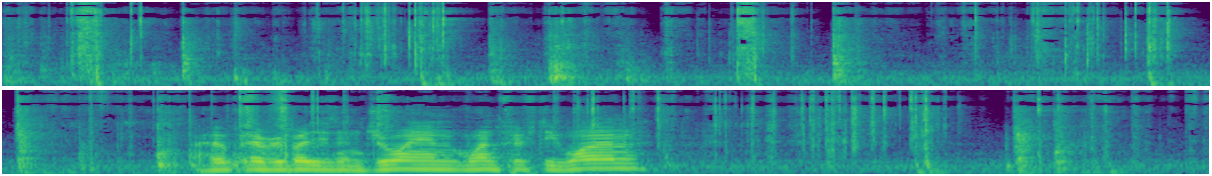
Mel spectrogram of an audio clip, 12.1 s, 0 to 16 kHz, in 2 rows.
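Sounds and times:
foil packs crinkling: 0.0 - 12.0.

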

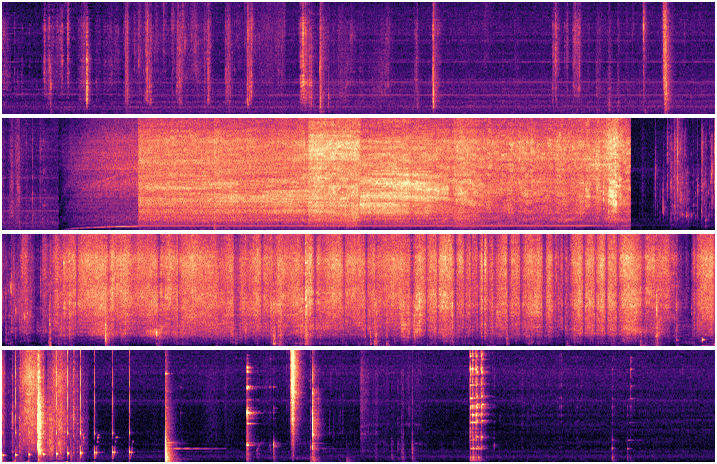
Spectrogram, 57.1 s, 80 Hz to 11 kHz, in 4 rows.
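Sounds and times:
vacuum cleaner humming: 15.4 - 26.8.

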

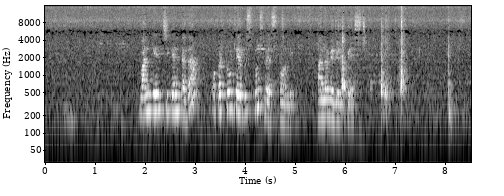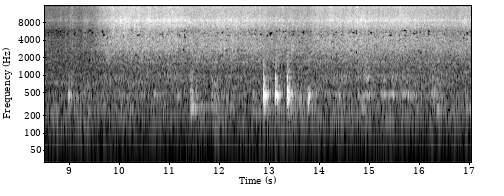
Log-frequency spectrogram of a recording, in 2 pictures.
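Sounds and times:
paste sizzling in hot oil: 9.4 - 17.0
spatula knocking against pot: 12.9 - 14.0.

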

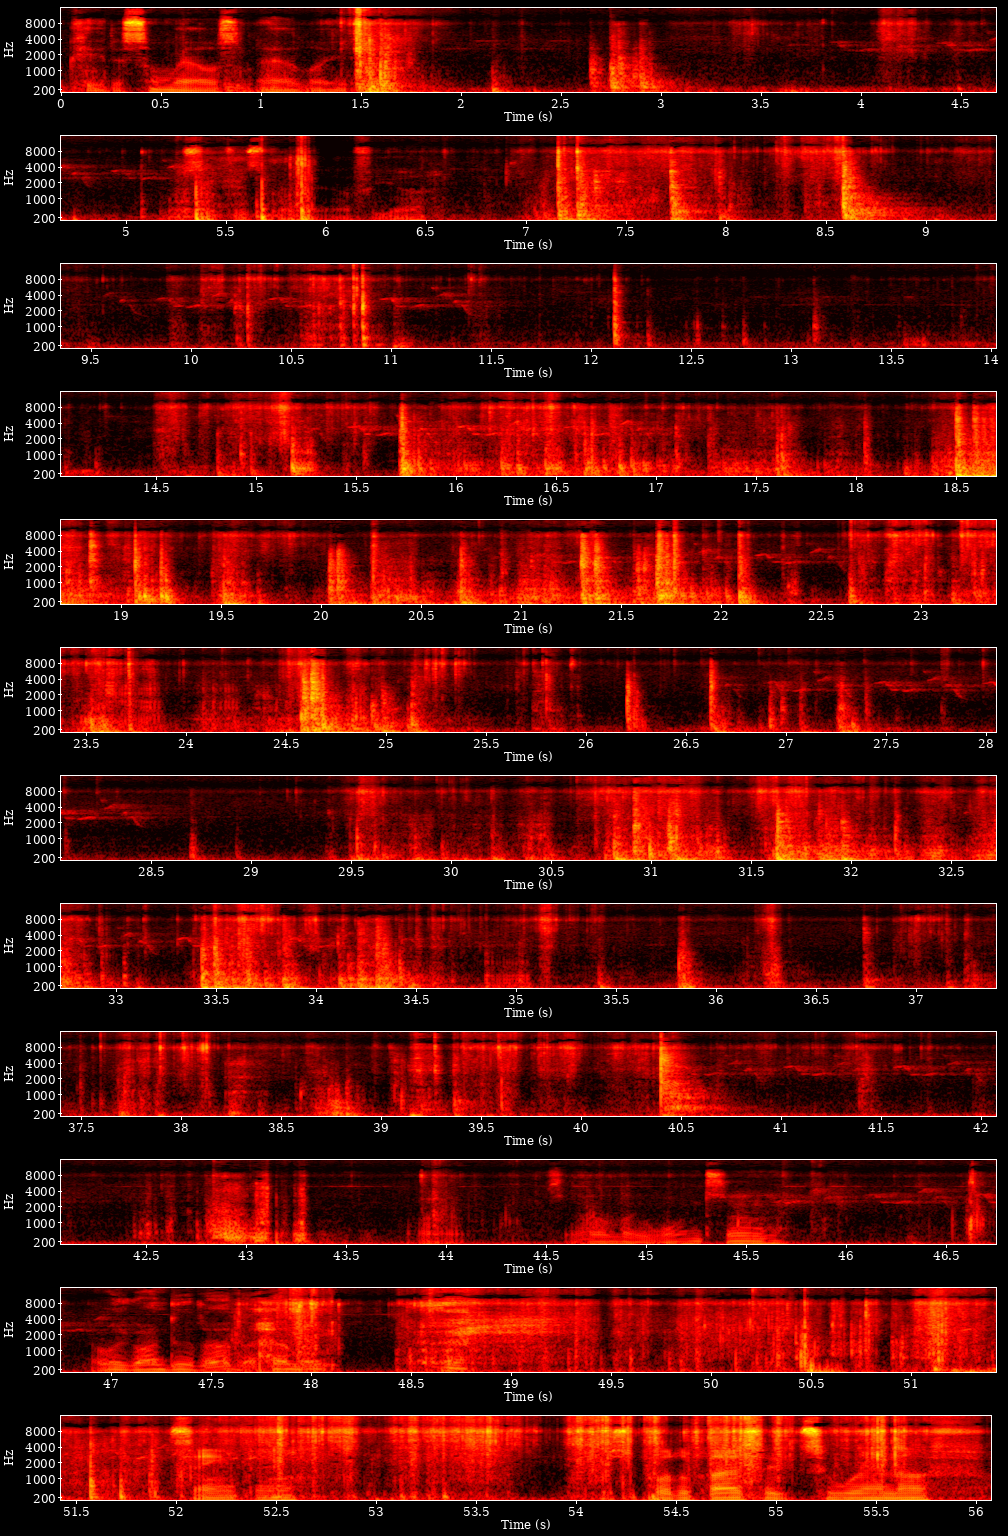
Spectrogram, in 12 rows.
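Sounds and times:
car parts knocking and clattering: 1.3 - 56.0.

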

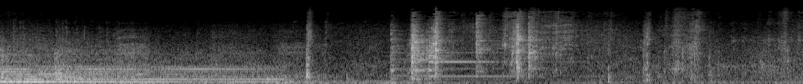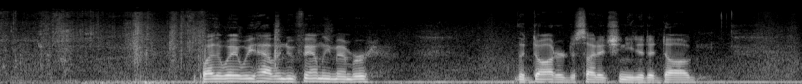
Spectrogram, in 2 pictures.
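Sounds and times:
motor hum: 0.0 - 4.0.

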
